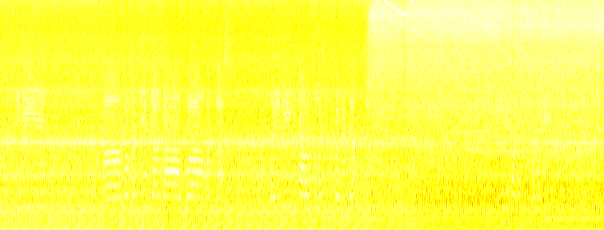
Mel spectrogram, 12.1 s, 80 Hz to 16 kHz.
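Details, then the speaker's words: Repaired Potenza generator, custom 220 V AC, slightly smoky at start, loaded with a 1,500 W appliance and an about 600 W one (over 2,000 W): steady even drone, no bogging or hunting; voltage 216 V, normal. "Keduanya sedang berjalan sekarang, Bos. Sekarang tegangannya 216, itu bagus. Melihat? Itu normal, Bos."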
